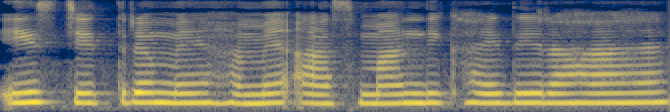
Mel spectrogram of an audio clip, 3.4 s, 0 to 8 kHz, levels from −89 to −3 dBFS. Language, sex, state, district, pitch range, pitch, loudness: Hindi, female, Bihar, Madhepura, 250-260 Hz, 255 Hz, -14 LUFS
